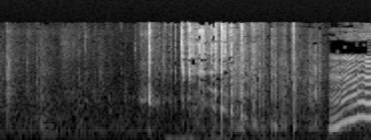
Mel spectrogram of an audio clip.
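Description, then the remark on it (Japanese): Loud, crackly crunching of someone chewing fried chicken skin (tori-kawa karaage) as a snack with drinks, a dense run of sharp bites, then a brief rising hum of a voice at the end. “あ、これめっちゃつまみだね、鶏皮。”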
